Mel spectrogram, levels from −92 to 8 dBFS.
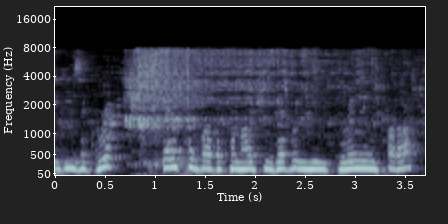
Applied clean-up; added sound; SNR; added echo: classical method WPE with log-MMSE.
